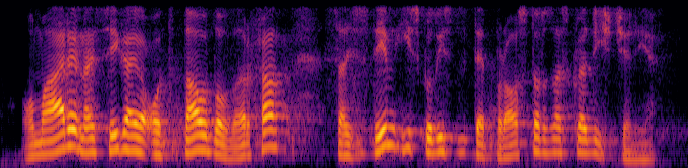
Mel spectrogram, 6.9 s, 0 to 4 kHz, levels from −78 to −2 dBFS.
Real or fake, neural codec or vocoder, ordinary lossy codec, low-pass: fake; codec, 16 kHz, 1 kbps, X-Codec, HuBERT features, trained on LibriSpeech; none; 3.6 kHz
